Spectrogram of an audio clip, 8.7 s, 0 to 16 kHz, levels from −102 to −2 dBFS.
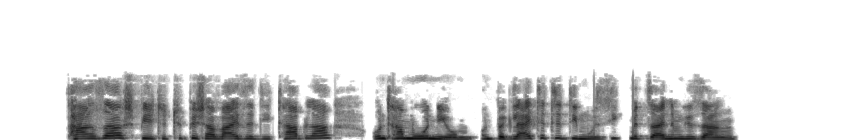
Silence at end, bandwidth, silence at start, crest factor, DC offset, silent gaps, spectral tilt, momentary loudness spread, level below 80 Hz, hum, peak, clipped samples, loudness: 1.3 s; 7.4 kHz; 0.7 s; 16 dB; under 0.1%; 3.65-3.72 s, 6.22-6.28 s; -5.5 dB/octave; 9 LU; -56 dBFS; none; 0 dBFS; under 0.1%; -17 LUFS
